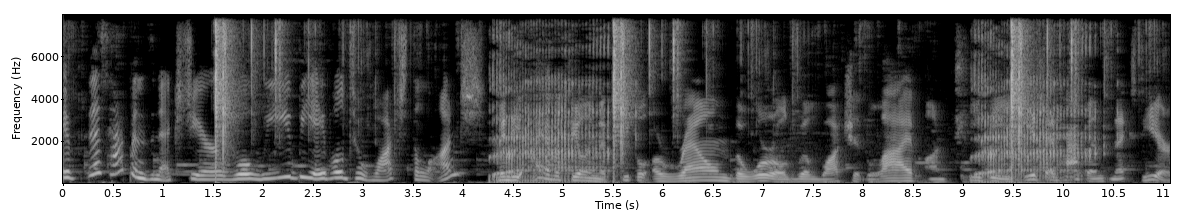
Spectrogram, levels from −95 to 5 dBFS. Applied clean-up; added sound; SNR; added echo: classical method log-MMSE.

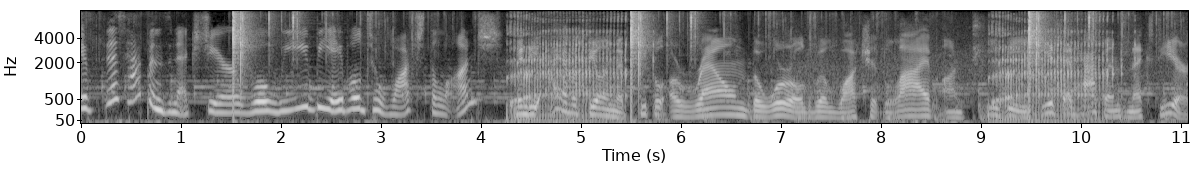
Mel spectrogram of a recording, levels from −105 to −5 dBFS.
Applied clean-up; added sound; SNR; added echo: none; Burping, eructation + Wood; 1 dB; none.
